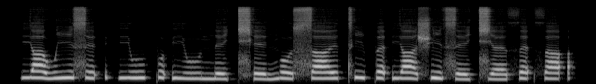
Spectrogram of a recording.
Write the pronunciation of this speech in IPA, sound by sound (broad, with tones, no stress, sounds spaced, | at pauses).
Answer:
j ä˦˨ w i˦ s ɪ˦ ʔ | j u˦ p ʊ˦ ʔ j u˨ n e˨ t͡ɕʰ e˨ ŋ o˦˨ ʊ̯ s a˦ ɪ̯ tʰ i˦˨ p ɛ˦ ʔ j ä˦˨ ʃ ĩ˦˨ sʰ e˨ t͡ɕ ɛ˨ θ ɛ˦ ʔ θ ä˦ ʔ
